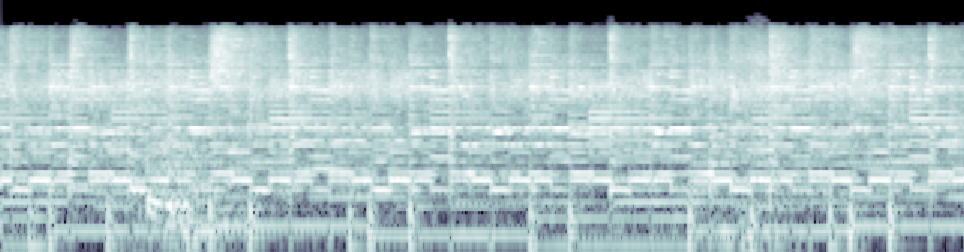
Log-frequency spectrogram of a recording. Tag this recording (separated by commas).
Musical instrument, Music, Drum, Drum kit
